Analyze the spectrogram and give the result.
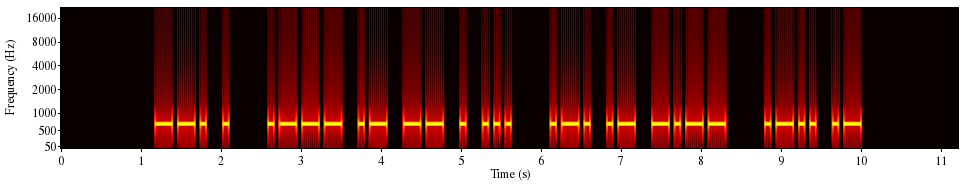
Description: Morse code, heard as a keyed tone, about 17 wpm, 700 Hz. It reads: GE JAMES RAY LA
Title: K1USN SST QSO Practice - 17wpm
